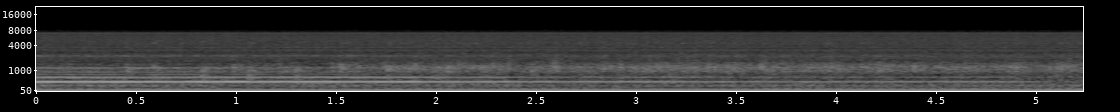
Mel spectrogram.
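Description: Steady low electrical mains hum with a few held tones that fade out about two seconds in, leaving the hum and a faint hiss.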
